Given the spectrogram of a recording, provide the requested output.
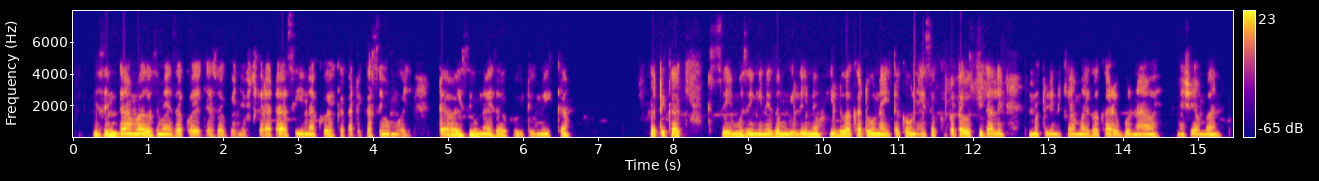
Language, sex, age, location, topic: Swahili, male, 25-35, Nakuru, health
